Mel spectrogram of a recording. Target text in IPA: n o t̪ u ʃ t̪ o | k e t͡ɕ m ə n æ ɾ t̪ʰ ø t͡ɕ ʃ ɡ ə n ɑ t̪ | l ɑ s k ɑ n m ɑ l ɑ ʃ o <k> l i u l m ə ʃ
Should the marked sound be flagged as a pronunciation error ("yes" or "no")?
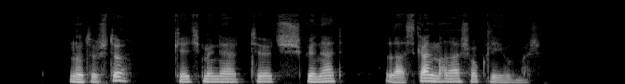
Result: no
